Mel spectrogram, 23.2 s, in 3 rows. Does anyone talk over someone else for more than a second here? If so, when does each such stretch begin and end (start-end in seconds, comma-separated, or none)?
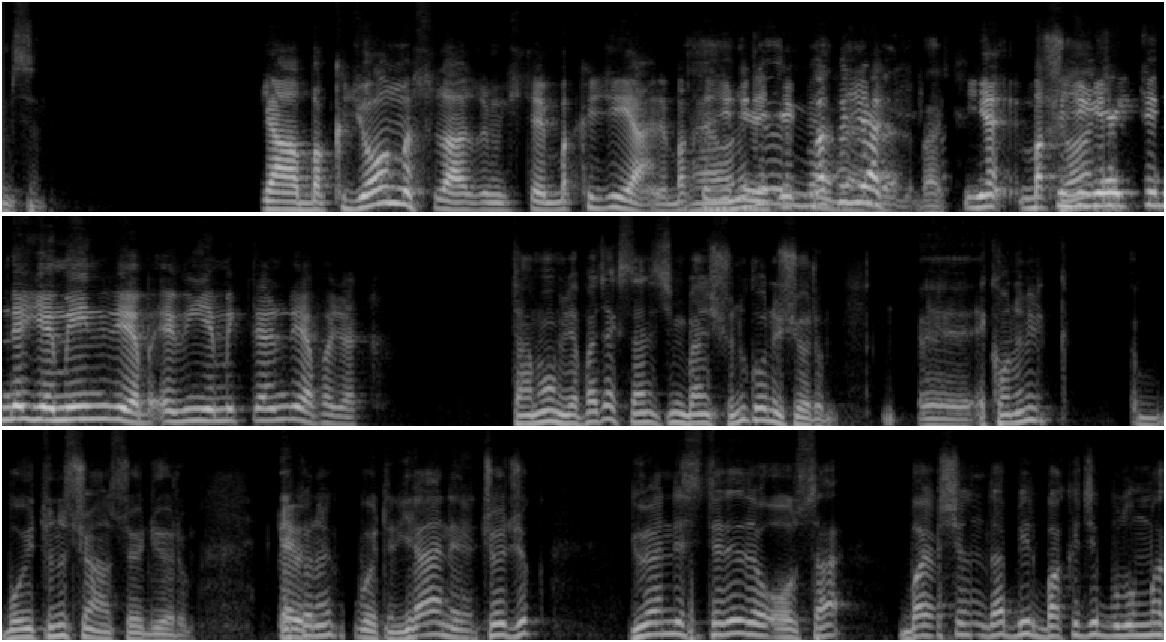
4.5-6.0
